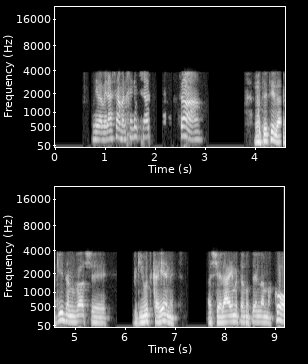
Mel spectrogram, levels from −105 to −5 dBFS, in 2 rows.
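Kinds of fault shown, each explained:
Packet loss with pitch repetition, at 4.48 s and 8.38 s: both times the audio drops out and the receiver fills the gap by looping the last pitch period it received. The 80 ms gap at 4.48 s carries a held, buzzy tone that fades toward silence before the speech cross-fades back in. The 40 ms gap at 8.38 s is heard only as a brief held buzz. Both gap lengths fit 20 ms packets.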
